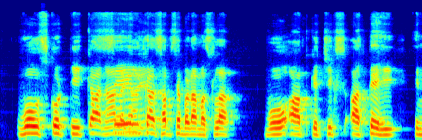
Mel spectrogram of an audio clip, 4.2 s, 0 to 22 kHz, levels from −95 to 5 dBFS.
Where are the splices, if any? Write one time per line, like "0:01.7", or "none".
0:01.1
